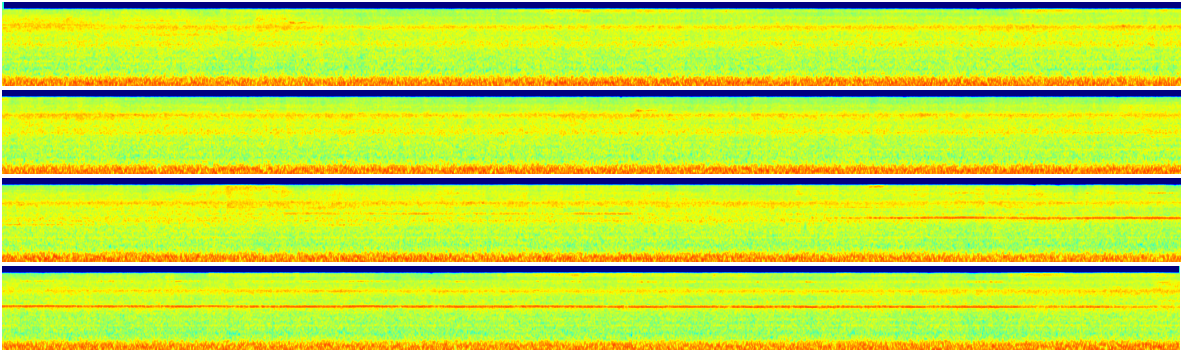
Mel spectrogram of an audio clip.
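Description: A diesel locomotive rumbles steadily along the track.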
